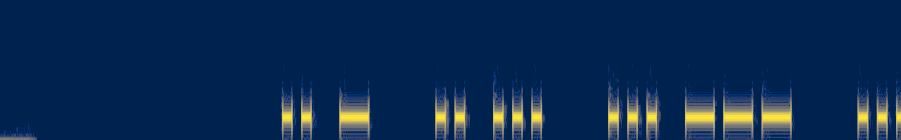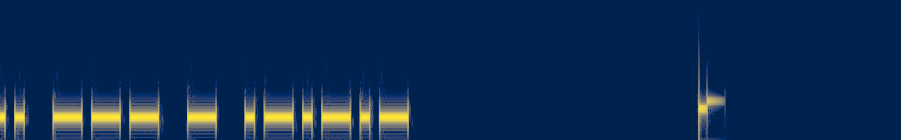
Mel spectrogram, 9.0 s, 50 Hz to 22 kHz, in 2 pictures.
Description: Morse code, heard as a keyed tone, about 25 wpm, 700 Hz. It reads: IT IS SO HOT.
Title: Sentences from Top 1000 Words - Review Part 3 - 25wpm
